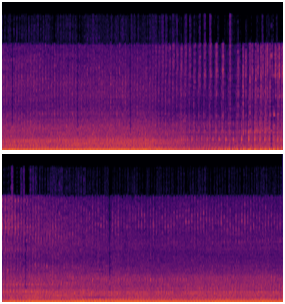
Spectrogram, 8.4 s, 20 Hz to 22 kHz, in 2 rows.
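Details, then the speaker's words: 1965 Briggs & Stratton 82906 3 HP with wind-up starter, first start after long storage, main jet possibly clogged: steady engine hum sags briefly midway then recovers to even smooth running, no knock or misfire. "I think sounds great nice and smooth too"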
